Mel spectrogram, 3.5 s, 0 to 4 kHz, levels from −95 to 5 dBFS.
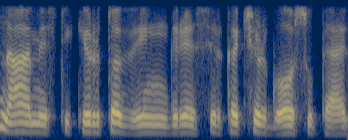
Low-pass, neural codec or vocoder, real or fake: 3.6 kHz; none; real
